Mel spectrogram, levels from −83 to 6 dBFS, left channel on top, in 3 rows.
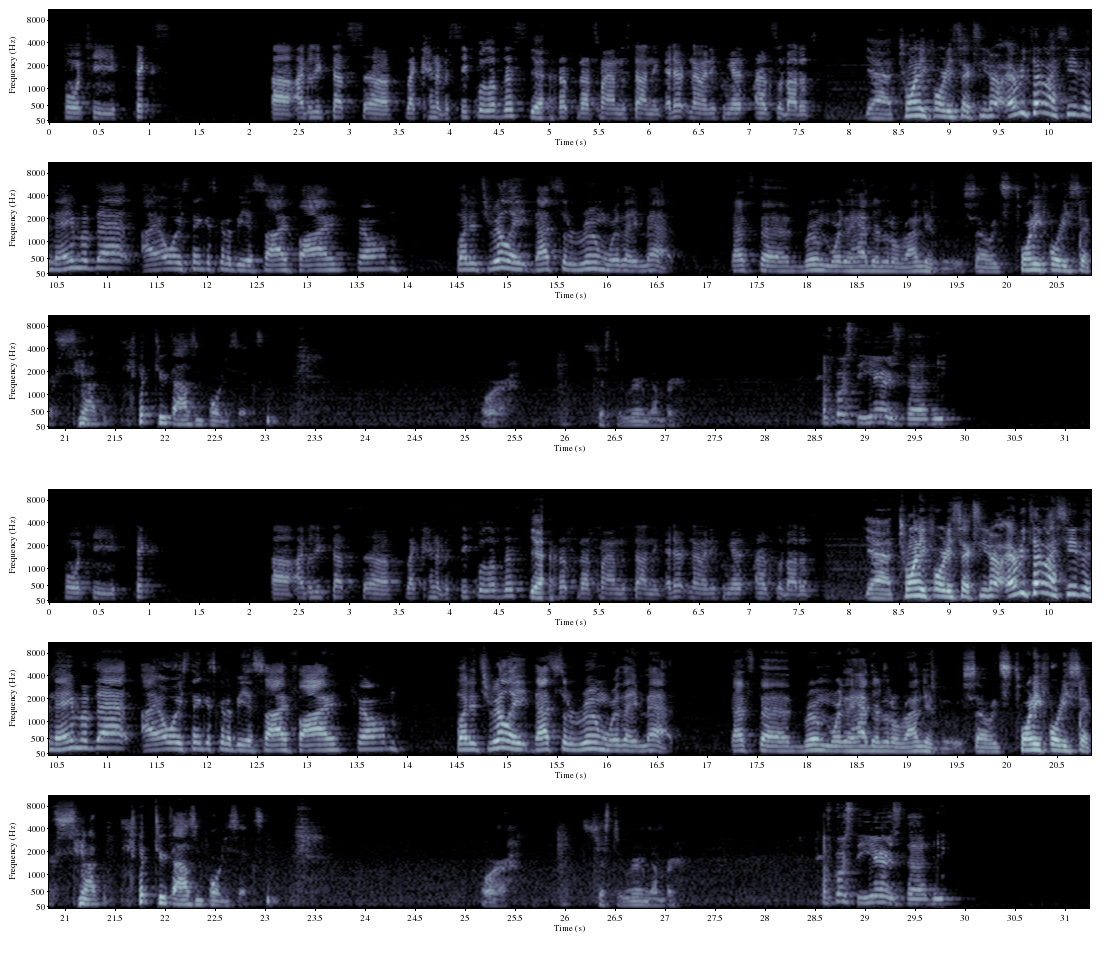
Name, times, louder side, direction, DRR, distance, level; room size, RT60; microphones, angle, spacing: voice 1, 0.1-1.0 2.2-4.7 5.1-7.6, left 5 dB, 45° left, 0.6 m, -34 dB
voice 2, 8.2-13.9 14.5-16.6 17.2-22.7 23.0-23.5 25.2-25.5 25.9-27.1, right 5 dB, 65° right, 0.5 m, -26 dB
voice 3, 28.6-29.8, right 1 dB, 85° right, 1.3 m, -31 dB
13.0 x 9.3 x 5.6 m
head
